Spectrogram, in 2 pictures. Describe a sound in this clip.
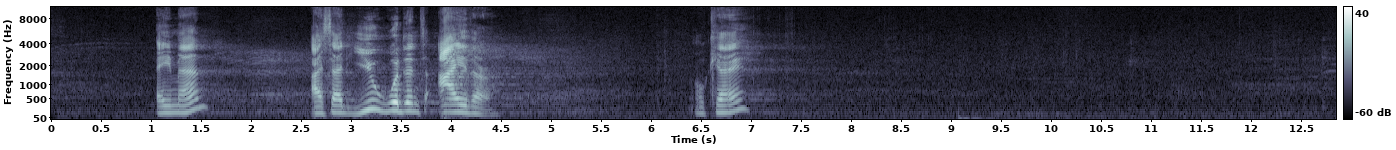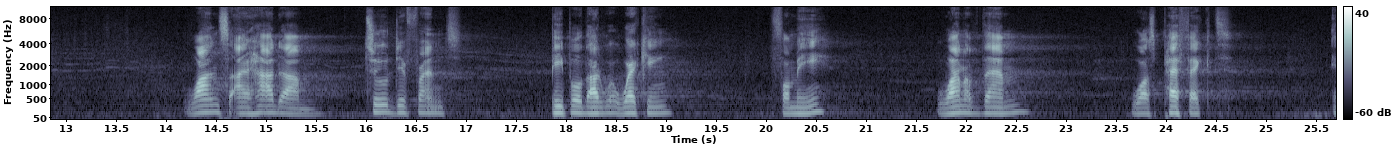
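A man speaks into a microphone in slow, measured phrases with pauses.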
